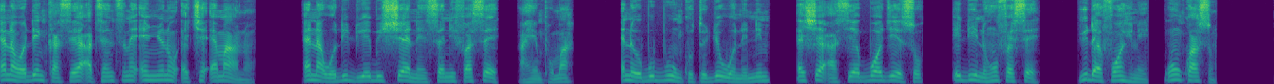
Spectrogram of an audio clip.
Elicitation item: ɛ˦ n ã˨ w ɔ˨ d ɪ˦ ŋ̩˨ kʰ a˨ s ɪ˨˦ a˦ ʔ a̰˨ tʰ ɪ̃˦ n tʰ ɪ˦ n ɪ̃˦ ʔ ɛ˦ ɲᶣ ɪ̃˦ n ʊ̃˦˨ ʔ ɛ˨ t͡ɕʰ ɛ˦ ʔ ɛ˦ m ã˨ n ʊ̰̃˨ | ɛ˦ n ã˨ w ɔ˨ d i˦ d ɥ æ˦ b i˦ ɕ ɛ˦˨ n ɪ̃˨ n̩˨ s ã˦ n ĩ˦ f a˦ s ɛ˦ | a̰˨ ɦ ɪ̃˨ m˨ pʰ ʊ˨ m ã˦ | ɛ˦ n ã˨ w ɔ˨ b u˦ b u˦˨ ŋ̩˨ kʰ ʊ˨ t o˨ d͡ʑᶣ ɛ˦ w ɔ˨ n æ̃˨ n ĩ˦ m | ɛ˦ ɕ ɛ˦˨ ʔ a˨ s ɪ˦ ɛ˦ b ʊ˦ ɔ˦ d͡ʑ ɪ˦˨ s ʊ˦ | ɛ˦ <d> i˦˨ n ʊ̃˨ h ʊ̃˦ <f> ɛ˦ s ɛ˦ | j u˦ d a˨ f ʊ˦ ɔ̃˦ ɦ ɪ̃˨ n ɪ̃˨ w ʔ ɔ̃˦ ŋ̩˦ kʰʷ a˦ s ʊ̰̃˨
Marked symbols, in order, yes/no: yes, yes

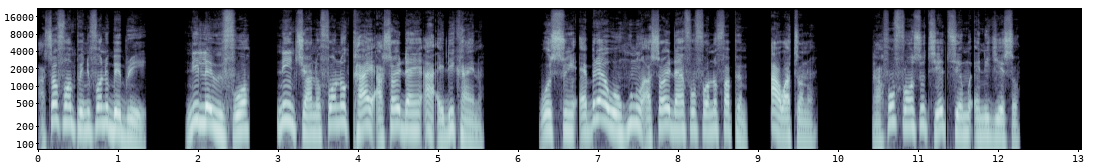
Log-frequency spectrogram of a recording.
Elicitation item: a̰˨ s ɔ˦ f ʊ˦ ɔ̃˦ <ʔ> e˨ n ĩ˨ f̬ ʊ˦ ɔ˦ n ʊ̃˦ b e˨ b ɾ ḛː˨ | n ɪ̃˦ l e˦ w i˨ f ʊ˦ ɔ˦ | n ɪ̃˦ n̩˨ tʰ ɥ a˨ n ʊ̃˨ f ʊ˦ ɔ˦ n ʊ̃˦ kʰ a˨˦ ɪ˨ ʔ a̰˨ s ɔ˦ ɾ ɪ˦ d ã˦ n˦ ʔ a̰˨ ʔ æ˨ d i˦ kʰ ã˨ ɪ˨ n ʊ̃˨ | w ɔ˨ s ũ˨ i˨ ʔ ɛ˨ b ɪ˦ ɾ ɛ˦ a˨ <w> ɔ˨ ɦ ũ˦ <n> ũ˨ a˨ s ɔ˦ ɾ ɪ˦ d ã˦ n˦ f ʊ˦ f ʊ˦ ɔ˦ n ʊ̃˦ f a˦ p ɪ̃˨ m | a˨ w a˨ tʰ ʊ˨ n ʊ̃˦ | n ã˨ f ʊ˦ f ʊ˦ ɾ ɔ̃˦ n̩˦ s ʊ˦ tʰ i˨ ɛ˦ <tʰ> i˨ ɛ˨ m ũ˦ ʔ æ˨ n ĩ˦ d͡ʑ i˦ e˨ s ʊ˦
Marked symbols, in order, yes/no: no, yes, yes, yes

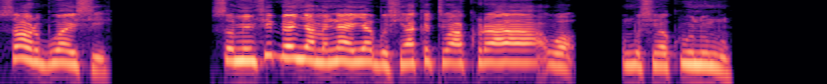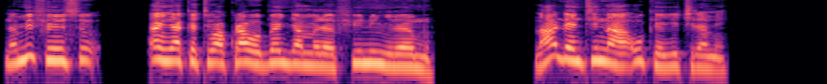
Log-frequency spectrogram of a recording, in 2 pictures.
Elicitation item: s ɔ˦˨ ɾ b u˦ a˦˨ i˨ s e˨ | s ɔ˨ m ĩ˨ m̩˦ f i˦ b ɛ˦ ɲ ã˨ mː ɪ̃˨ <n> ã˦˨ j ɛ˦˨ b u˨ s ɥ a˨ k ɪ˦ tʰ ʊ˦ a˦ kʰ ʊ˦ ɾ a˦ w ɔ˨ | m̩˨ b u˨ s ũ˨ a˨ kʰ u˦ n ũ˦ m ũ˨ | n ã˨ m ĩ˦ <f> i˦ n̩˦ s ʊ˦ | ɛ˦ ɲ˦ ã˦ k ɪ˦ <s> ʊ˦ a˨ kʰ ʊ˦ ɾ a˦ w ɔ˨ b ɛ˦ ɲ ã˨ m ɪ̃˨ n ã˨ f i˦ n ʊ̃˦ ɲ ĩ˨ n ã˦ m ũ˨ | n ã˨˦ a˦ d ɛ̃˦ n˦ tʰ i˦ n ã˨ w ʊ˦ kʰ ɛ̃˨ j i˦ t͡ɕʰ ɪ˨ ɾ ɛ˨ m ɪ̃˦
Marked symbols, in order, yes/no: yes, yes, no

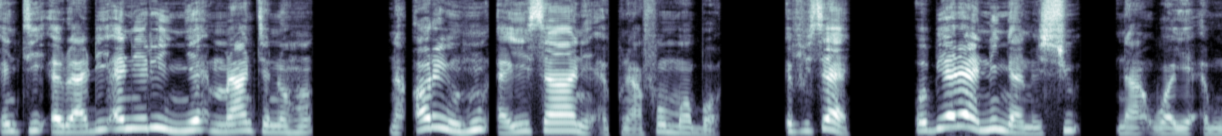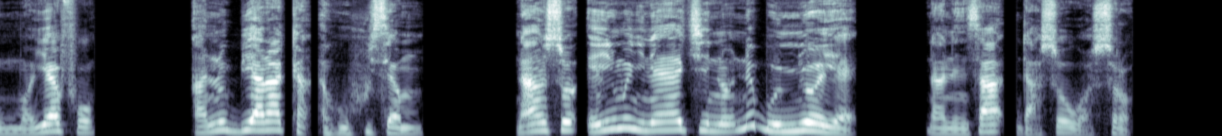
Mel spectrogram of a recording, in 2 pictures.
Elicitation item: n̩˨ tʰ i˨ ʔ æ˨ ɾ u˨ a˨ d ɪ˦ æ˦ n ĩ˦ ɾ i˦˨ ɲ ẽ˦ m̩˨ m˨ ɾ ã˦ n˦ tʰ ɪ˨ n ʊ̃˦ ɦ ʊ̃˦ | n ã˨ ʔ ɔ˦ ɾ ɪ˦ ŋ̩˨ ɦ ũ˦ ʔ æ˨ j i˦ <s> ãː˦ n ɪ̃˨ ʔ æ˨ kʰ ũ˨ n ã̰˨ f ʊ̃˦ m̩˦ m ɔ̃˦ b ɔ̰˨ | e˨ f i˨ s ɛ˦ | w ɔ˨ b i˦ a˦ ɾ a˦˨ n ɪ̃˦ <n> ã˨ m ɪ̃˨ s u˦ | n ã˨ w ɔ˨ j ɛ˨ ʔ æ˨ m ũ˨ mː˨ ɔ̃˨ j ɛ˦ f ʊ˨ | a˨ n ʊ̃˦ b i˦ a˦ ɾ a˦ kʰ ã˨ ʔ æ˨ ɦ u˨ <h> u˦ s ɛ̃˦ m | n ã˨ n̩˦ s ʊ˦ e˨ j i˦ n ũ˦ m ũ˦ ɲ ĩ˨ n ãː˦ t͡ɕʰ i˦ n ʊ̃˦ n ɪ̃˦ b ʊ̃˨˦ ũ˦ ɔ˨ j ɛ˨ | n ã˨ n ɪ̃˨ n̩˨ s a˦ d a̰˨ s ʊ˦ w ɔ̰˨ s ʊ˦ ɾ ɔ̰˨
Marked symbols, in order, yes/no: yes, no, yes

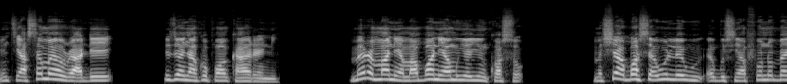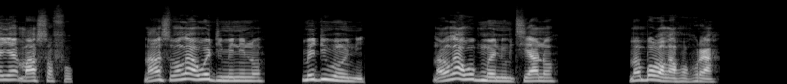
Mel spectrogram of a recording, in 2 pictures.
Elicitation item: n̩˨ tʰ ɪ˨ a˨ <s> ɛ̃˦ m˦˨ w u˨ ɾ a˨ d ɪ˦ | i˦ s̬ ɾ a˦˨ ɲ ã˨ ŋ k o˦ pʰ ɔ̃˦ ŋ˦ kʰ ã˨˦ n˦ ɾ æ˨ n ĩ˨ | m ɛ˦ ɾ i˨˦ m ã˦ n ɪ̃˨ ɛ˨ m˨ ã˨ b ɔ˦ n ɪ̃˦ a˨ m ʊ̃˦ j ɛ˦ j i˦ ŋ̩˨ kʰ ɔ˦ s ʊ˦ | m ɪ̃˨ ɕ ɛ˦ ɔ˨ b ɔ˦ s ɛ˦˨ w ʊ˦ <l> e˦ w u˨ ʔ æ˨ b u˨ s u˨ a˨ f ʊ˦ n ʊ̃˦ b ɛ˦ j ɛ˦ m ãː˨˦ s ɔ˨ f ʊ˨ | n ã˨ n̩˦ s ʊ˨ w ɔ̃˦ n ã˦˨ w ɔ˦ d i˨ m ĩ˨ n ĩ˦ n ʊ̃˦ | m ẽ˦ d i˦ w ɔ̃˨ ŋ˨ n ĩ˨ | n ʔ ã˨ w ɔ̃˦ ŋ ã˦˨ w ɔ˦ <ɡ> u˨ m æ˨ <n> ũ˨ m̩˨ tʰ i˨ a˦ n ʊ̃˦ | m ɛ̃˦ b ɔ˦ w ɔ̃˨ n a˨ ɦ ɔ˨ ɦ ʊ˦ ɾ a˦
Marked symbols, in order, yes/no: yes, yes, no, yes

